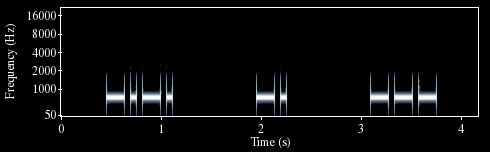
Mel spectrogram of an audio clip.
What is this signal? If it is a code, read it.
Morse code, heard as a keyed tone, about 20 wpm, spaced as for 8 wpm, 700 Hz. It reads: CNO
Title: 093 Lesson 16e - Letter c - Three Characters 20wpm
